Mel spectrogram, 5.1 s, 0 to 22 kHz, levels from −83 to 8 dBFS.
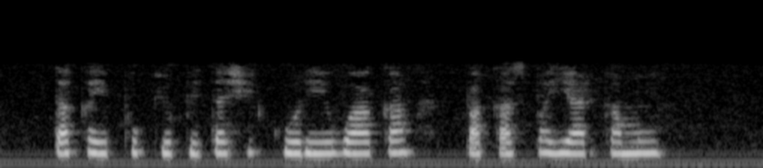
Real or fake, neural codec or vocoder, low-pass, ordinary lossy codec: real; none; 5.4 kHz; AAC, 48 kbps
